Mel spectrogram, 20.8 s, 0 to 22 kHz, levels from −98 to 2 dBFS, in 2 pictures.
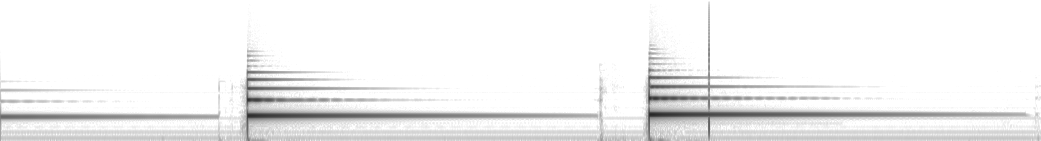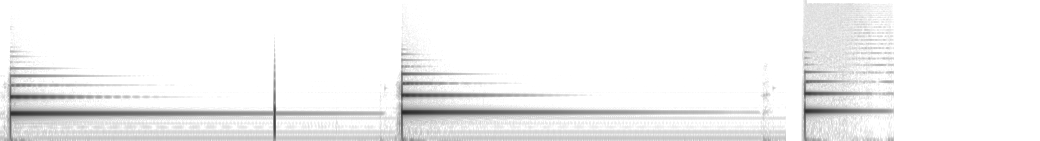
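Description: Music, with two loud pops: a short one from 7.09 to 7.11 s peaking about 15 dB above the track, and a harder one from 13.15 to 13.17 s at about 20 dB, both likely sudden voltage spikes from a switch or static, with the music carrying on underneath. Then there's truncation distortion on the fade-out, which starts around 18.3 s and runs to the end. The grit creeps in from 18.26 s and is worst after 18.5 s, where the tail turns grainy because the level is stepping down through very few bits, consistent with roughly 9-bit resolution and no dither.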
